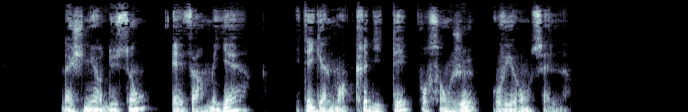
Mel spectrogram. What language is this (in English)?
French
